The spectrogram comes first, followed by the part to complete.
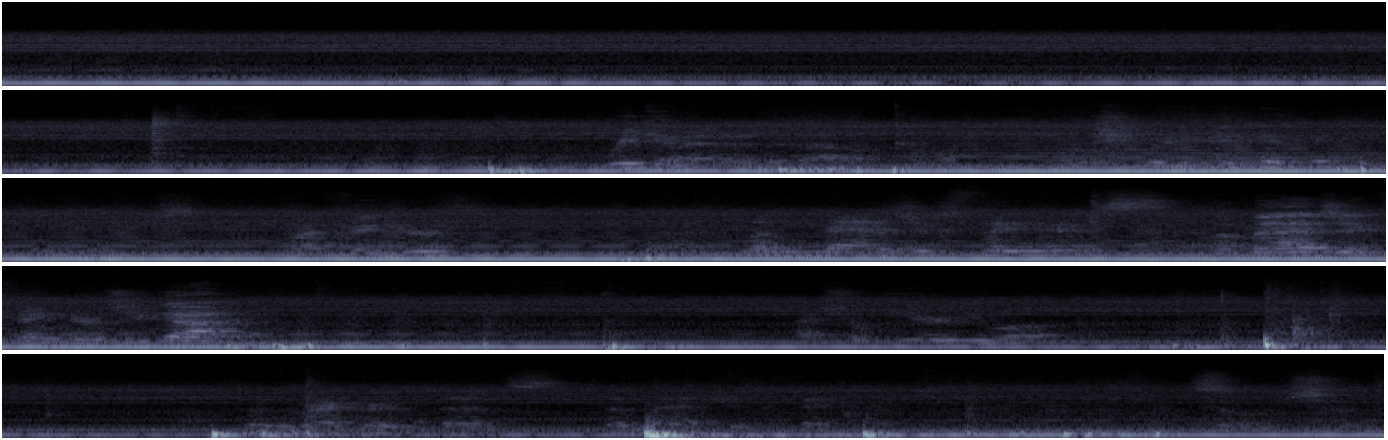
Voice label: between track chatter petersburg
